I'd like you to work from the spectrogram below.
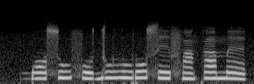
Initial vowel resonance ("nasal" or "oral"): oral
